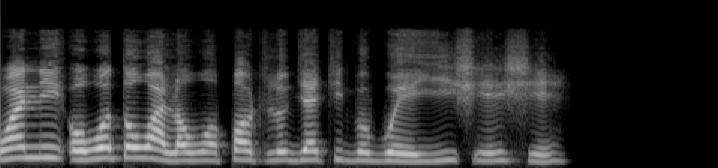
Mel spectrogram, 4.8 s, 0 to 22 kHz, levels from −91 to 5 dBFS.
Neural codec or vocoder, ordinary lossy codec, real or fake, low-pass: codec, 16 kHz in and 24 kHz out, 0.9 kbps, LongCat-Audio-Codec, fine tuned four codebook decoder; none; fake; 10.8 kHz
